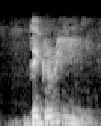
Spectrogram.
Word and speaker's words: degree: Degree. O R, gente, tem como se fosse um U imaginário, né? Degree. Né?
